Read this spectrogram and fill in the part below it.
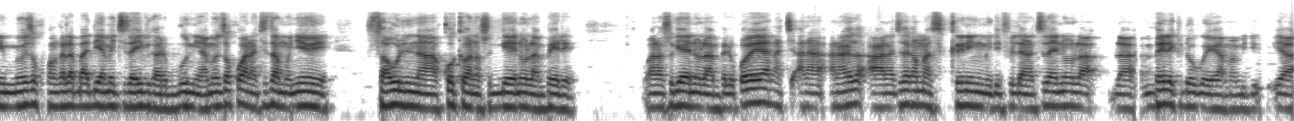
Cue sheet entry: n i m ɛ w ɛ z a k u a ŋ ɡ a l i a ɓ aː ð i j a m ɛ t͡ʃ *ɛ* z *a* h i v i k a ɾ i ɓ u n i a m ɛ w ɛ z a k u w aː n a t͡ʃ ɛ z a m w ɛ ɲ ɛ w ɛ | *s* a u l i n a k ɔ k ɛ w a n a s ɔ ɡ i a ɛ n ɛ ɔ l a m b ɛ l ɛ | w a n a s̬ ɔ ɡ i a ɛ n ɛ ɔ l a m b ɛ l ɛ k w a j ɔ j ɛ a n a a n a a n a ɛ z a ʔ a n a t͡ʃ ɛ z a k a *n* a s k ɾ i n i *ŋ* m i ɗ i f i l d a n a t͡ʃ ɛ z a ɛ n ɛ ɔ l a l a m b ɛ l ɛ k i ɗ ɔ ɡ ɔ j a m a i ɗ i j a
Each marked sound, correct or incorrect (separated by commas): incorrect, correct, correct, incorrect, correct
